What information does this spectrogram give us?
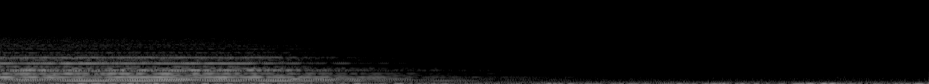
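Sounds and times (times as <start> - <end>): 
chorale: 0.0 - 5.6.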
